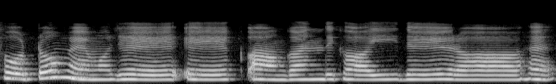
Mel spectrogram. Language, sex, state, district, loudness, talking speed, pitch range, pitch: Hindi, female, Madhya Pradesh, Umaria, -13 LUFS, 95 wpm, 220-235 Hz, 230 Hz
